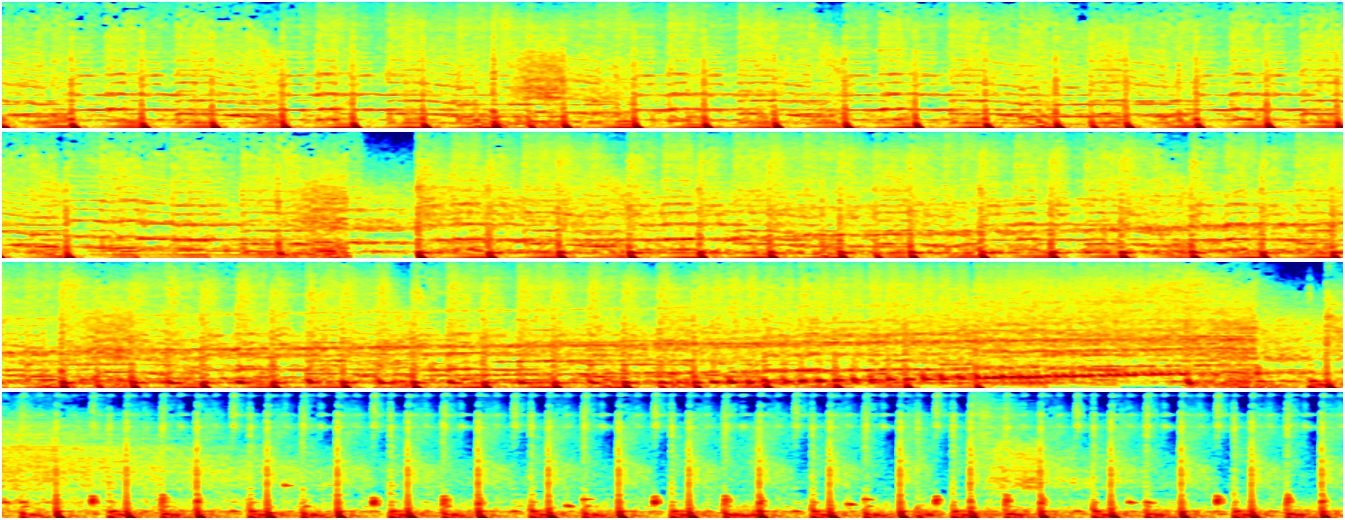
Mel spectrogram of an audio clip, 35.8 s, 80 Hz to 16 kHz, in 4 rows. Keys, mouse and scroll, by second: 1.4 click, 4.2 click, 5.0 click, 7.0 click, 8.5 click, 9.1 space, 9.8 click, 12.2 click, 14.0 click, 17.0 click, 18.4 Return, 20.0 click, 20.5 Delete, 21.3 click, 21.9 Delete, 24.8 click, 26.7 click, 29.3 click, 32.6 click, 33.1 click, 33.9 click, 35.3 click.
